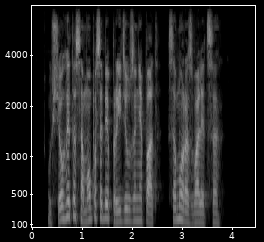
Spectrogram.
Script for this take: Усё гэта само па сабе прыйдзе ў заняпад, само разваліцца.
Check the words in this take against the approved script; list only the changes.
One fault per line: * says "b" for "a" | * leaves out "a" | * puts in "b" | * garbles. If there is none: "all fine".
all fine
